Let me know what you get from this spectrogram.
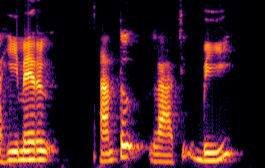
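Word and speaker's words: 秘める: Từ này đọc là Himeru, Hán tự là chữ bí, bí trong từ bí mật Himitsu đấy.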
